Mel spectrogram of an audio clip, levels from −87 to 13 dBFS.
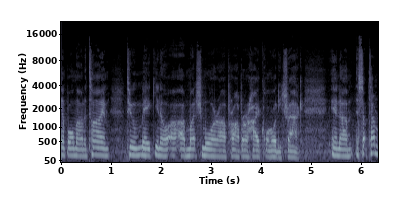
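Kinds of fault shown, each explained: No kinds of fault are heard in this audio.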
